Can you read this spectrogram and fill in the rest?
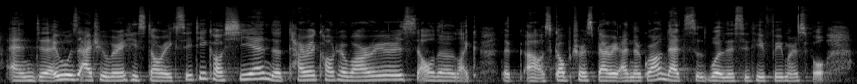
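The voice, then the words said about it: Strong Chinese accent. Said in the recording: “my strong accent, like the Chinese accent”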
